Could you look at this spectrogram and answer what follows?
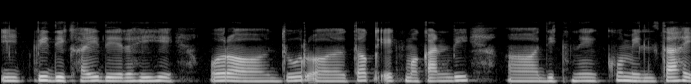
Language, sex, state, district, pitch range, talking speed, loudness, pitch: Hindi, female, Chhattisgarh, Kabirdham, 155-175 Hz, 165 wpm, -20 LUFS, 165 Hz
